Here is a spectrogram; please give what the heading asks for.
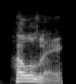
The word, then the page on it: wholly: British English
